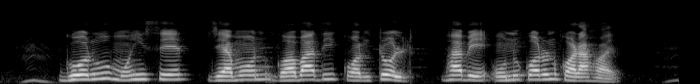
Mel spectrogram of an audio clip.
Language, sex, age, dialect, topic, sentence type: Bengali, female, 36-40, Standard Colloquial, agriculture, statement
